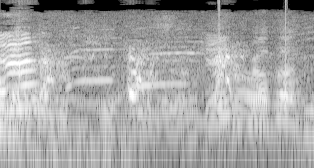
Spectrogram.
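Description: A dog barking and yipping a few times, short and sharp, among people talking.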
